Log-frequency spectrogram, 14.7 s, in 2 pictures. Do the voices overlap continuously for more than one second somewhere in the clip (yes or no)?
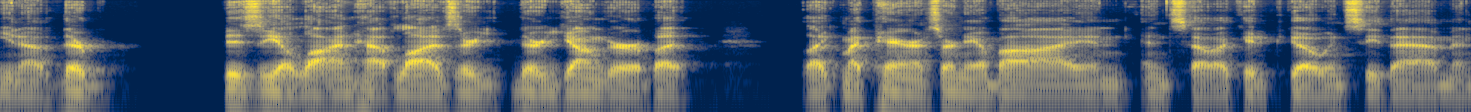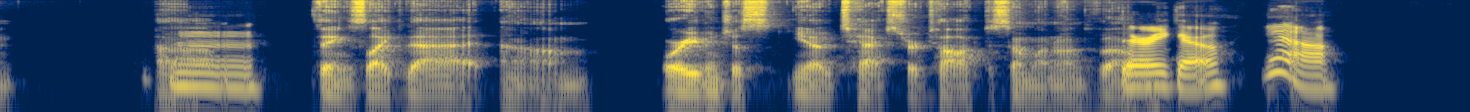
no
